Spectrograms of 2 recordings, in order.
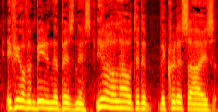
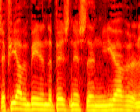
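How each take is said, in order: First: High, sneering parody of a pro wrestler; lampooning the insider brush-off, pitched up; mock wrestler scolding. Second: A hint of a sneering insider; lightly lampoon the insider brush-off; mock wrestler scolding. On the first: Fan mocks wrestlers who say outsiders can't criticize, high sneering parody. Mocking wrestlers' stock line. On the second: Fan quotes wrestler Trevor Lee's tweet, lightly sneering parody. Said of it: "he said one of those".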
